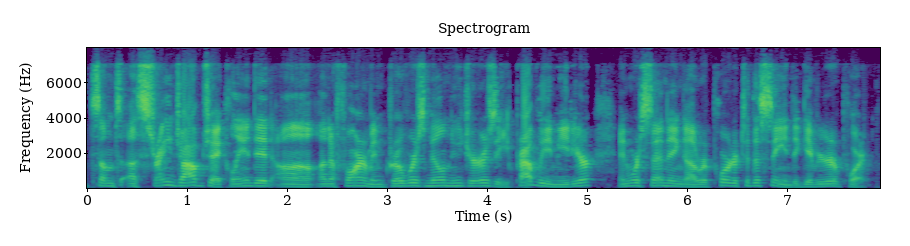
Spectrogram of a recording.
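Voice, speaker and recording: A man's voice: on the high side, fairly quick, few pauses, sharp tone, lo-fi sound. A man teaching history in an informal, chatty, enthusiastic online lesson style with slangy phrasing. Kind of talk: casual explanatory online lesson.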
